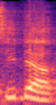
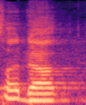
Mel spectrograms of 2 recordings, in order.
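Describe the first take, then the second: First: The first vowel is a high 'i' sound. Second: The first vowel is an open 'a' sound. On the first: The speaker calls it wrong. "dengan kasrahnya sad" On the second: The speaker calls it right. "dibaca dengan fathah sad itu terlebih fasih"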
